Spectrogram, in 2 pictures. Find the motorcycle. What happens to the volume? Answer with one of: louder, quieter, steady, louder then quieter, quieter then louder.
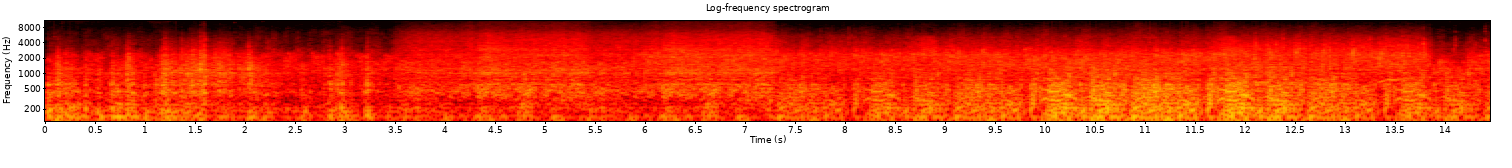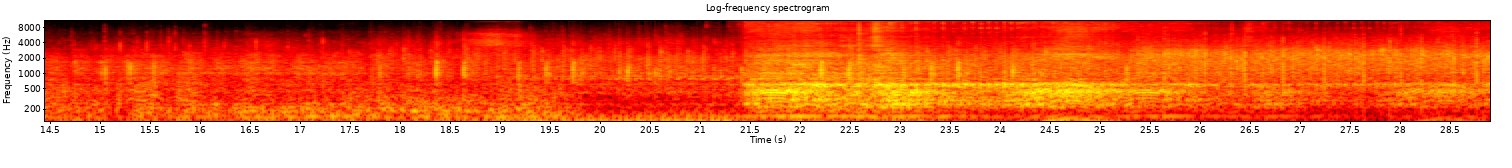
louder then quieter.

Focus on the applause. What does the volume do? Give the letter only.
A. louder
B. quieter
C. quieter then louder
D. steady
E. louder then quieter
A.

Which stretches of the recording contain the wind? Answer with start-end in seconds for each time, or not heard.
0.0-19.9.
